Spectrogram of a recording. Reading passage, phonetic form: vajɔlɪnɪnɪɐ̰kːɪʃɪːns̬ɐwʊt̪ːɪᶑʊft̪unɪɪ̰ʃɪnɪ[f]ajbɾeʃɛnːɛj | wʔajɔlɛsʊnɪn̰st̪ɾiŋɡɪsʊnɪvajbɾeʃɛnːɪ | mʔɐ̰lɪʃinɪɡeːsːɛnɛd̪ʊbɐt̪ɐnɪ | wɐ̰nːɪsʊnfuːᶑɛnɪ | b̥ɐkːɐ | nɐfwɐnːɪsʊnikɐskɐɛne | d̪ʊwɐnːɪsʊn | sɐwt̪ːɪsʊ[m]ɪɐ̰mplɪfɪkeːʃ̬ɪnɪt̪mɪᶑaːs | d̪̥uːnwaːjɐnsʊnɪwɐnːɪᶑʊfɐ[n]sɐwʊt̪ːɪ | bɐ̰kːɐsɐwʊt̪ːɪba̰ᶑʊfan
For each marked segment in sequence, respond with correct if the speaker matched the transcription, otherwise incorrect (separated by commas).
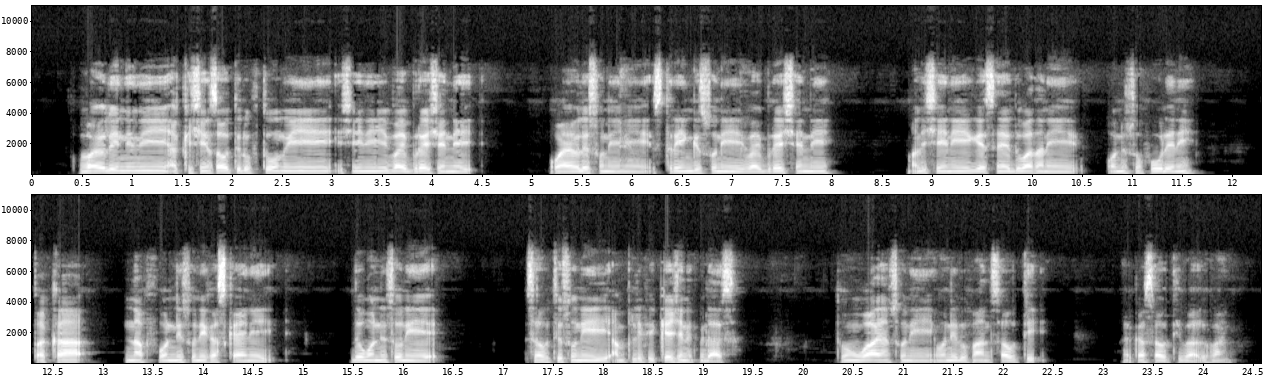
incorrect, incorrect, correct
